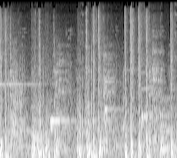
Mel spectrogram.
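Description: Horse hooves clip-clop in an irregular trotting rhythm in the game Breath of the Wild, with a few soft thunks, fairly close, without talk.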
